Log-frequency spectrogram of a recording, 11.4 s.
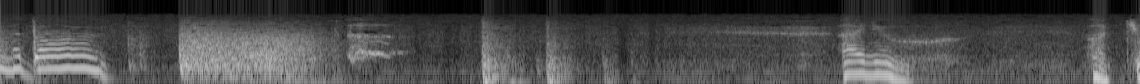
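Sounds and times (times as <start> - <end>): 
brief thin whine: 0.0 - 11.4
speech: 0.1 - 1.3, 8.6 - 9.2
pistol shots: 1.8 - 3.4.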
